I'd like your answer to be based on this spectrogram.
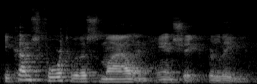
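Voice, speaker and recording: Male narrator for a table read, animated delivery, mid-pitched, off-mic with faint hiss. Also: normal speed, echoey room, far from the mic, poor audio. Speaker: narrator of screenplay directions.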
